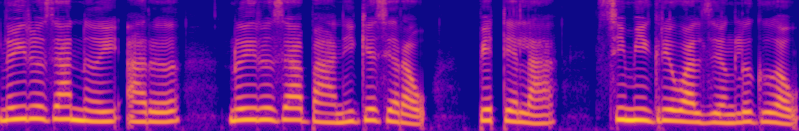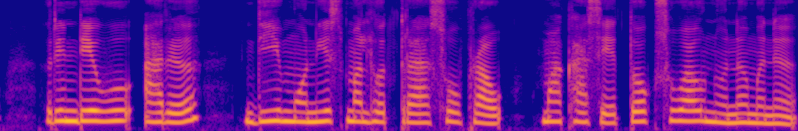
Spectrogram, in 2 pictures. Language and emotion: Bodo, neutral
